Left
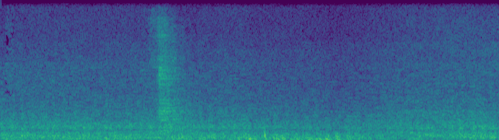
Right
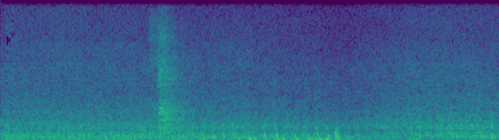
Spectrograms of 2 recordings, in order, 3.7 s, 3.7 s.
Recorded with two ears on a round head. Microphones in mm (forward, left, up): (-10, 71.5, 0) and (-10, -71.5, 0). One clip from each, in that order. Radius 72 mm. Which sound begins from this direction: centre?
A microwave, at 1.1 s.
